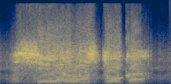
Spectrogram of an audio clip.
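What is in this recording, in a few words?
Speech Sound Russian Common Allied Flight; DCS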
